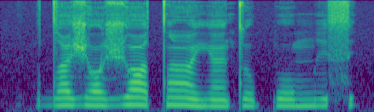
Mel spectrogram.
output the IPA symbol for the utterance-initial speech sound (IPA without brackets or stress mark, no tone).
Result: dˤ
